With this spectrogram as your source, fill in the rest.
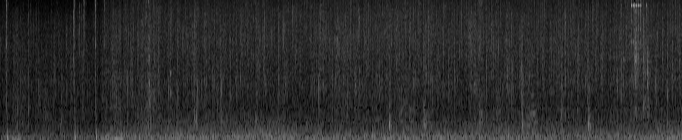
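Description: Metal parts clank and rattle as a motorcycle is searched by hand.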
